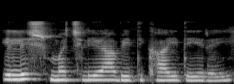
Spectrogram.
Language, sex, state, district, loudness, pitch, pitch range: Hindi, male, Himachal Pradesh, Shimla, -16 LUFS, 200 Hz, 190-205 Hz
